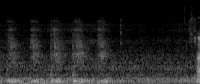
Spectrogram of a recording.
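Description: A few computer keyboard keystrokes clicking at an uneven pace, over a low muffled rumble.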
